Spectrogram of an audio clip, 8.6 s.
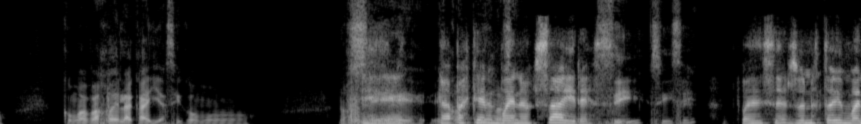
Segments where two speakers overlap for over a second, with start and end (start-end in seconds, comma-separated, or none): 3.6-5.3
